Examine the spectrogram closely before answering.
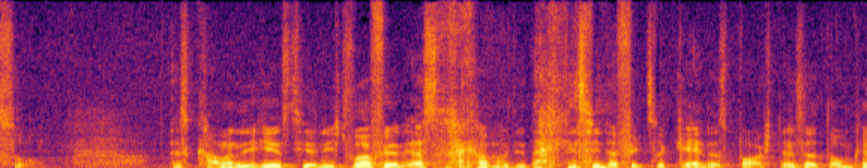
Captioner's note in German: lacht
